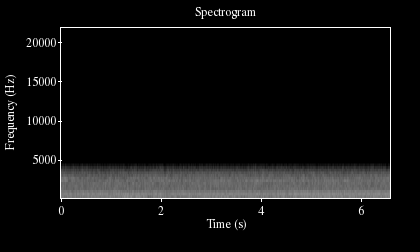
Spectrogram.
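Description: Steady background hiss with a faint, steady high hum running through it; no distinct event.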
